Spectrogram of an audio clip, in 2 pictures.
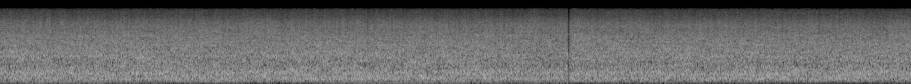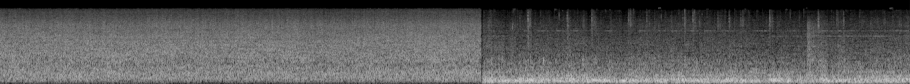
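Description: Steady hissing din of machinery on a potato-processing factory floor. About fourteen seconds in it gives way to a lower rumble with rapid knocking and clatter as potatoes tumble along a conveyor belt.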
